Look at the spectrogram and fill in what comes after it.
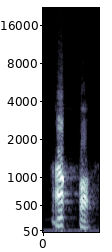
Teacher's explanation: زبان کی جڑ اوپر نرم تالو کے ساتھ لگے تو قاف ادا ہوتا ہے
